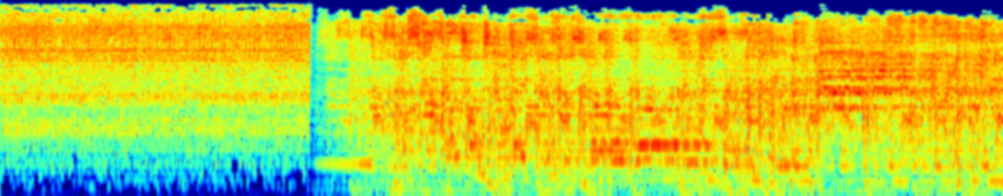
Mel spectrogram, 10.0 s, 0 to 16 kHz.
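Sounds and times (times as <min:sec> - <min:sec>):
electronic dance music: 0:03.1 - 0:10.0.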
